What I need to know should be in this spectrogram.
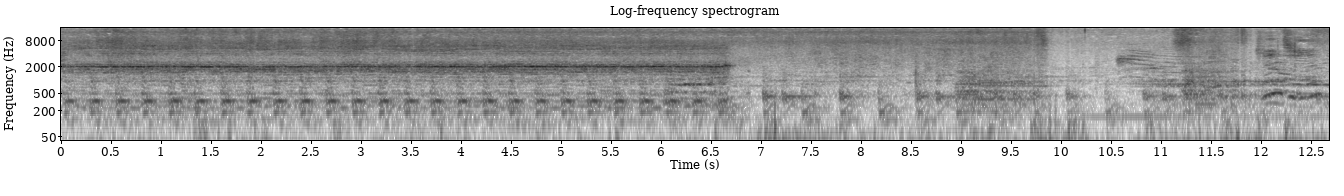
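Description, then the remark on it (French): A hungry cat meows several times, its cries mixed into a steady droning hum and busy background noise at moderate volume. “Tu vas entendre des miaou peut-être à un moment. Pourquoi ? Les miaou d'un chat affamé.”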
